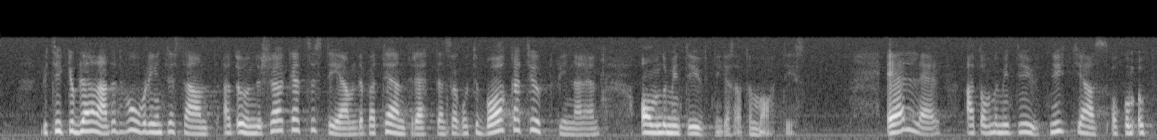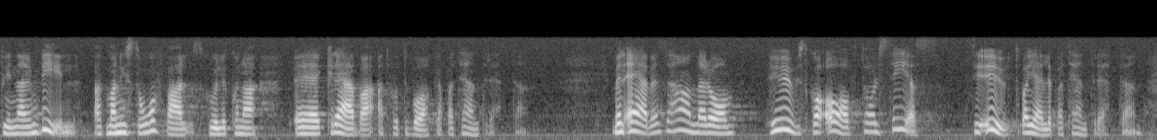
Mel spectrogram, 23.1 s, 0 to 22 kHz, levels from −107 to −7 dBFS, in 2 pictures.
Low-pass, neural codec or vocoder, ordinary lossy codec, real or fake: 7.2 kHz; none; none; real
